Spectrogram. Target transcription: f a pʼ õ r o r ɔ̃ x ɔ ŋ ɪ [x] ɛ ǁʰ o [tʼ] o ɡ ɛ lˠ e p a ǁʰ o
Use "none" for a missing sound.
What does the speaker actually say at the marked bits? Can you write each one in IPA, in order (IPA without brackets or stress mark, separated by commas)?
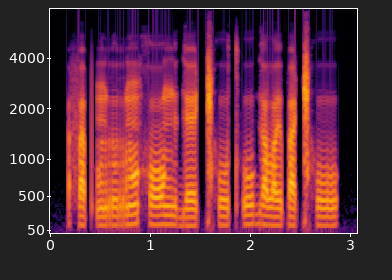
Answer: ɡ, tʼ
